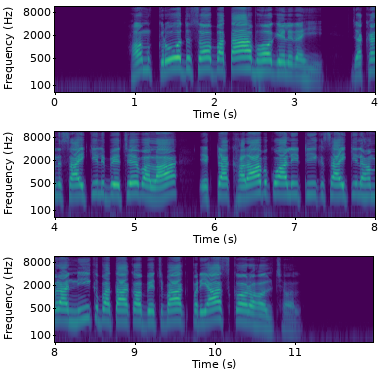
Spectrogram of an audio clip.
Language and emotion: Maithili, angry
